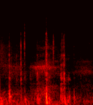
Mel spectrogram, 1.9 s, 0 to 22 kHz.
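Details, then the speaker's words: Mercedes E320 front wheel after bearing replacement and repack, about 50 miles driven: sharp uneven clicks as wheel is rocked by hand, slight play as bearings seated under load; to be retightened to remove slop. "i wanted to show you guys that there's actually a little bit of play in it you can hear that clicking"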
